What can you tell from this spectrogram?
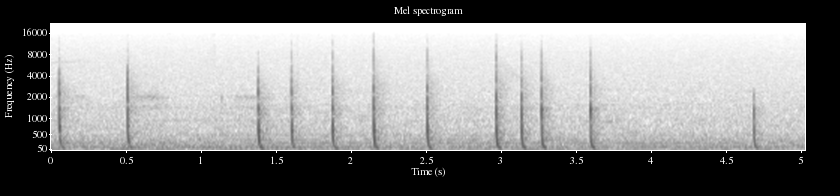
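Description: Stylus pen tapping on a tablet screen while handwriting: about a dozen faint, sharp taps at an irregular pace.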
